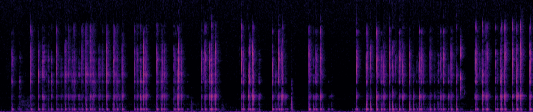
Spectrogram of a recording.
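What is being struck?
Hard plastic microphone body.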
